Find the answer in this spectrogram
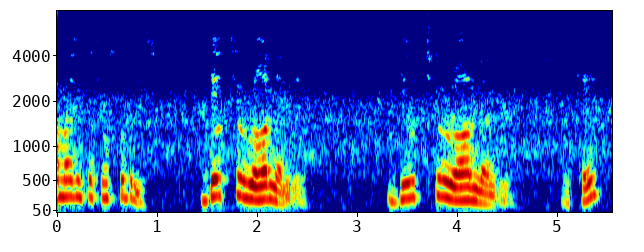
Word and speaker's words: Deuteronomy: Deuteronomy. Deuteronomy. Ok? Eu até sublinhei aí a sílaba tônica.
